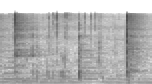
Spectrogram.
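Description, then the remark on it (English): Noodles that have been cooking for several minutes being stirred in a pot: three sharp metallic clinks of a utensil against the pot, irregularly spaced, over a steady low hum, with no talking. “Alright, so I'm gonna stir my noodles after I finish with this can.”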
